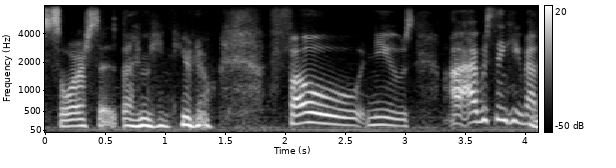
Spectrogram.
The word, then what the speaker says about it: faux: i mean you know faux news i was thinking about that today faux news f-a-u-x pronounced foe well it's foe news isn't it it's it's faux news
